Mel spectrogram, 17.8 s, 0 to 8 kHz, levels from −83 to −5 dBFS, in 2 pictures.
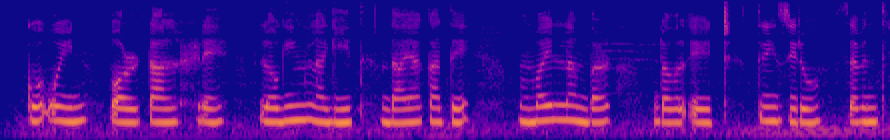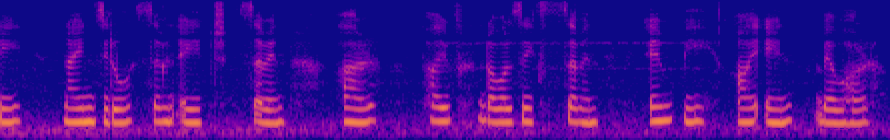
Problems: none marked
